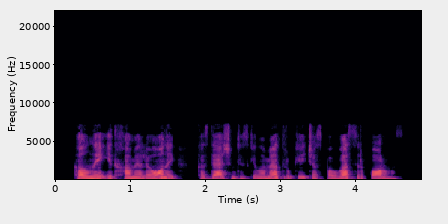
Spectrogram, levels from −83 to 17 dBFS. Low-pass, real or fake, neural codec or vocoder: 7.2 kHz; fake; codec, 16 kHz in and 24 kHz out, 1 kbps, XY-Tokenizer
